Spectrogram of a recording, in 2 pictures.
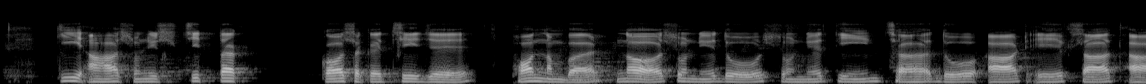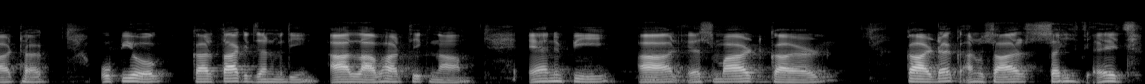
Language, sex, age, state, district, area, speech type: Maithili, male, 45-60, Bihar, Saharsa, rural, read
